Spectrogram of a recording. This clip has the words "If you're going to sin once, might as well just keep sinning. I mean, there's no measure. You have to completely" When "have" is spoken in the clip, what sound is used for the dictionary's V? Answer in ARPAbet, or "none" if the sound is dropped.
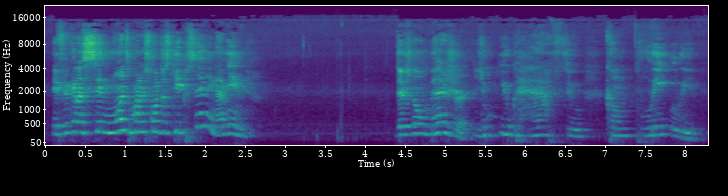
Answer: F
